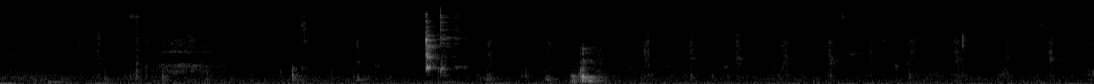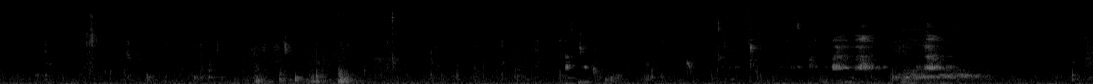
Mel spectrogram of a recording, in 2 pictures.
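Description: Faint chewing and small clicks of fingers picking food off a plate as a person eats a meal of rice, chicken and raw vegetables by hand. There is a sharp click about four seconds in and a duller knock a second and a half later.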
